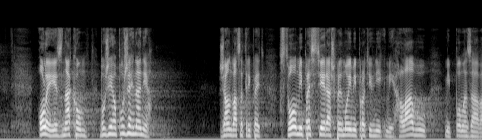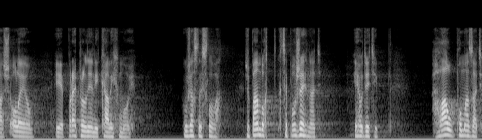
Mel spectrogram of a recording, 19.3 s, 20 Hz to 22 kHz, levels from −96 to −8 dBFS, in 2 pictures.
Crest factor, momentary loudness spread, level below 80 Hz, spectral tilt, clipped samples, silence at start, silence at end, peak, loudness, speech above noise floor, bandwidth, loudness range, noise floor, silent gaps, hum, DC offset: 22 dB; 16 LU; -48 dBFS; -5.5 dB/octave; under 0.1%; 0.8 s; 0 s; -2 dBFS; -22 LUFS; 48 dB; 10 kHz; 9 LU; -70 dBFS; none; none; 2%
